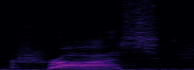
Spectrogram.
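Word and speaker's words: Xross: It's spelled X Ross, but it's pronounced Cross.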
